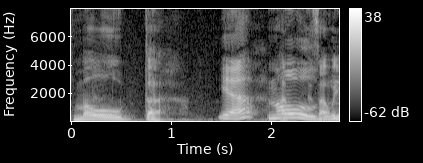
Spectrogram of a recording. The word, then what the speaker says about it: Mould: So, Anna, just before this we started recording, we ascertained that it's pronounced mold.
